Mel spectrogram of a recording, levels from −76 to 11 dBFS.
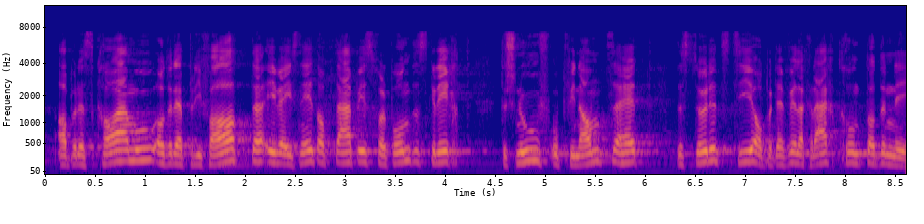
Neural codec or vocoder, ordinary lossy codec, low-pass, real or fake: none; none; 7.2 kHz; real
